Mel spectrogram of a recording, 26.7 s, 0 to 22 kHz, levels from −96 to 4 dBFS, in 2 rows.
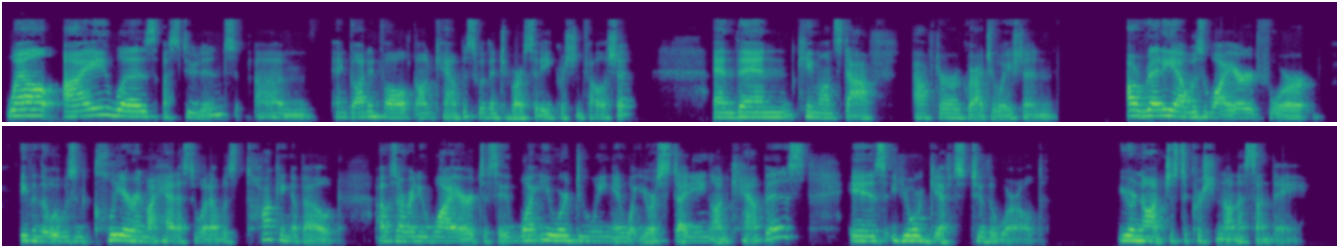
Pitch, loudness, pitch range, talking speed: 170 Hz, -25 LUFS, 155-190 Hz, 160 wpm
